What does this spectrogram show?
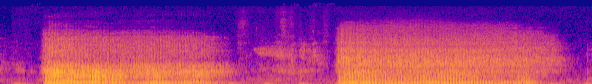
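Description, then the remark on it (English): A voice imitates a cat's purr: two long, loud, rumbling buzzes with a short quieter breath between them, low and gravelly with a rough, growling edge. “Until then, I will just continue to, as you said, purr.”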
